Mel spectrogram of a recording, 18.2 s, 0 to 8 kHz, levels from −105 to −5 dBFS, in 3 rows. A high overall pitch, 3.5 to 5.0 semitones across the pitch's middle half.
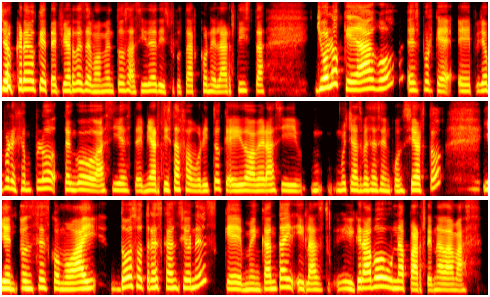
Yes: high, 210 Hz; average, 4.1 semitones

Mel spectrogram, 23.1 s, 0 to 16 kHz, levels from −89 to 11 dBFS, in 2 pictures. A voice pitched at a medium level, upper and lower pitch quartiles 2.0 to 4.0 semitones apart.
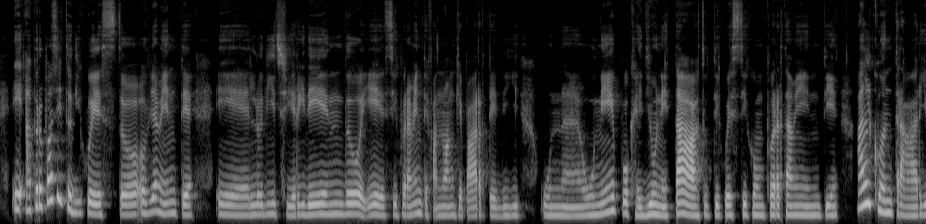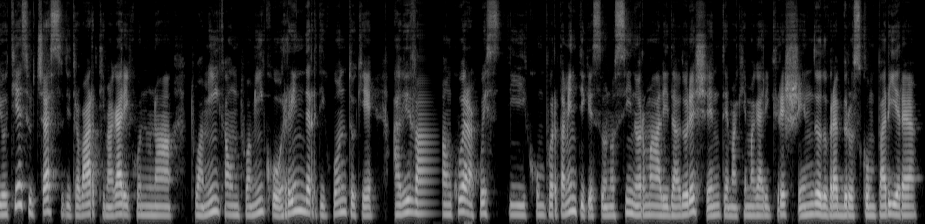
Yes: medium, 155 Hz; narrow, 2.5 semitones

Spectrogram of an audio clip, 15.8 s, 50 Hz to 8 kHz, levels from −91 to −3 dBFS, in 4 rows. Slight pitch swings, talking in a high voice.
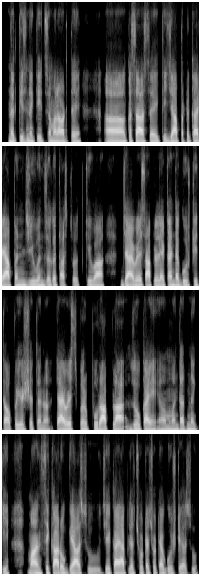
No: narrow, 1.7 semitones; low, 135 Hz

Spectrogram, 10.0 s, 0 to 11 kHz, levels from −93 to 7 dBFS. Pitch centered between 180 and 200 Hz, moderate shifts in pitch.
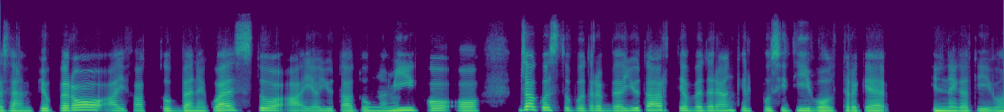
Yes: high, 190 Hz; average, 3.1 semitones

